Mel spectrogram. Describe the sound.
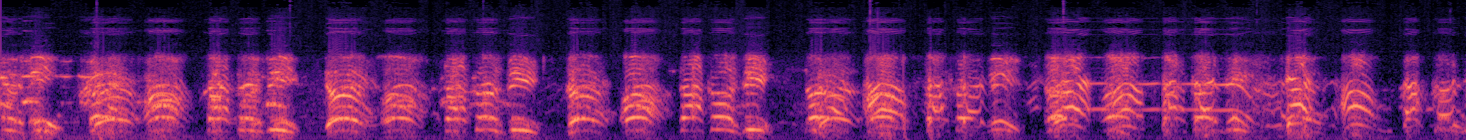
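A crowd of protesters at a street demonstration at Place de la République in France chants in unison against Sarkozy, loud rhythmic bursts of shouted syllables repeating steadily with brief gaps between phrases, many voices blending into one forceful cry.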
